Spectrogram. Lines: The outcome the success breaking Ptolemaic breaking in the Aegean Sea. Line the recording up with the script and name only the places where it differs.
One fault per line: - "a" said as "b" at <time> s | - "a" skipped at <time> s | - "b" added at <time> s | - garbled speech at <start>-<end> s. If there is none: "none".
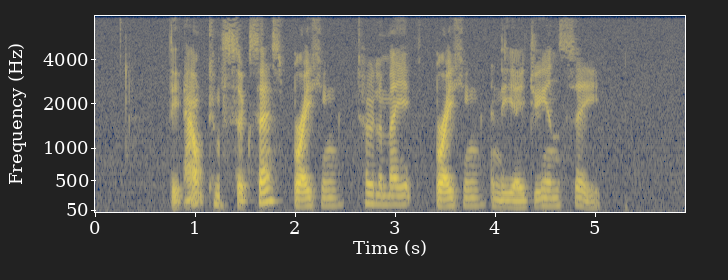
none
